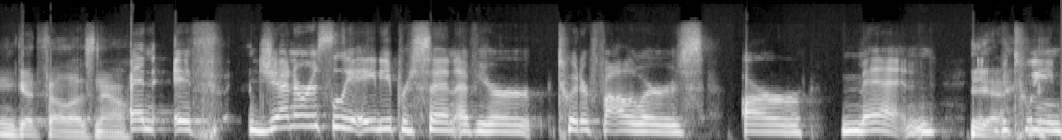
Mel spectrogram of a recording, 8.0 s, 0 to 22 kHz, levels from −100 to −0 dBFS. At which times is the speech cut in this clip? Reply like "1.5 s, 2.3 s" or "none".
1.7 s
